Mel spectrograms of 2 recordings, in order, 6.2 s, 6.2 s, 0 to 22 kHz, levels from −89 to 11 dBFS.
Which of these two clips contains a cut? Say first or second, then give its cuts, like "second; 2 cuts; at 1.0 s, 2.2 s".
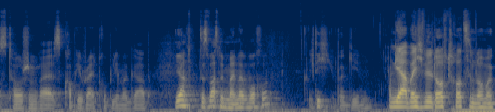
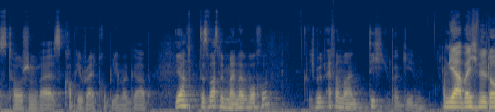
first; 1 cut; at 3.9 s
